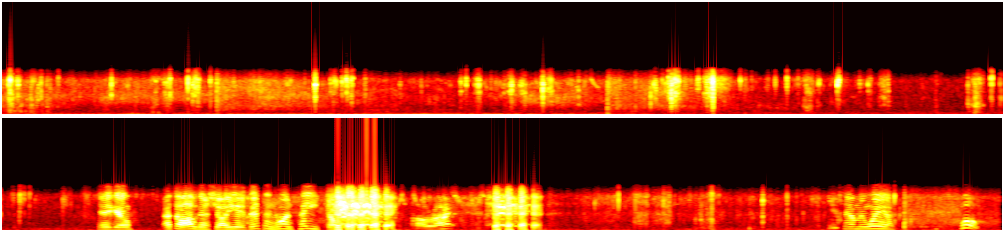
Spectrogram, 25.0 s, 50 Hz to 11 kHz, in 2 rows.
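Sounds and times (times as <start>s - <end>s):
faint steady hum: 0.0s - 25.0s
camera handling clicks and rustles: 8.2s - 13.5s.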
